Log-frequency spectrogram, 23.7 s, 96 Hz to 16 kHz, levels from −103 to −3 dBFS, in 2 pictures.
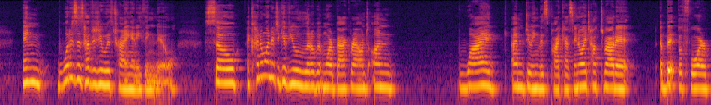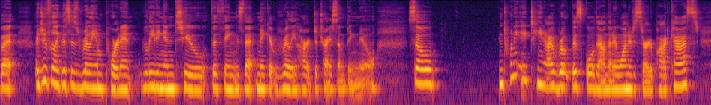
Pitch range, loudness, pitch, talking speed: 220-265 Hz, -23 LUFS, 235 Hz, 190 wpm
